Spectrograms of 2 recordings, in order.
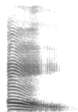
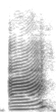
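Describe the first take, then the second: First: "a" as ay, like the letter's name; long A sound. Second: "ah" as in ask, a short vowel; short A sound. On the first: Teacher leading vowel practice, long "a" as ay. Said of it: "for the long sound". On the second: Teacher leading vowel practice, short "ah". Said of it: "for the short sound". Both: Shown as a demonstration.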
